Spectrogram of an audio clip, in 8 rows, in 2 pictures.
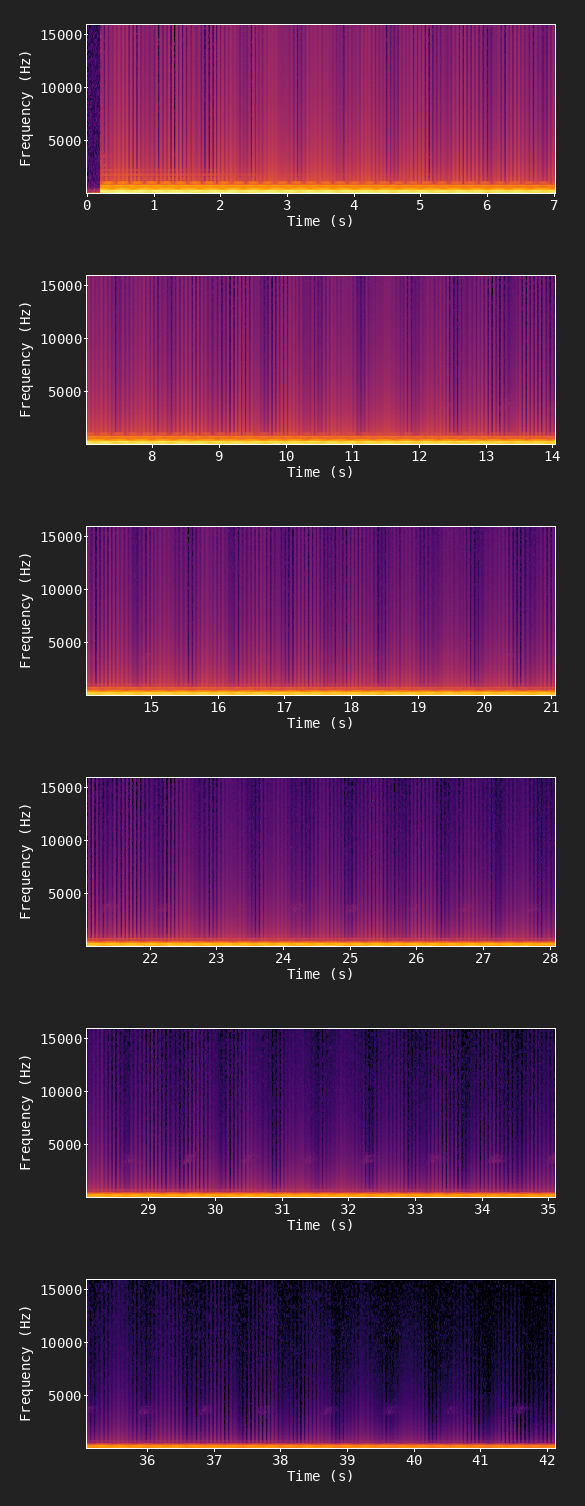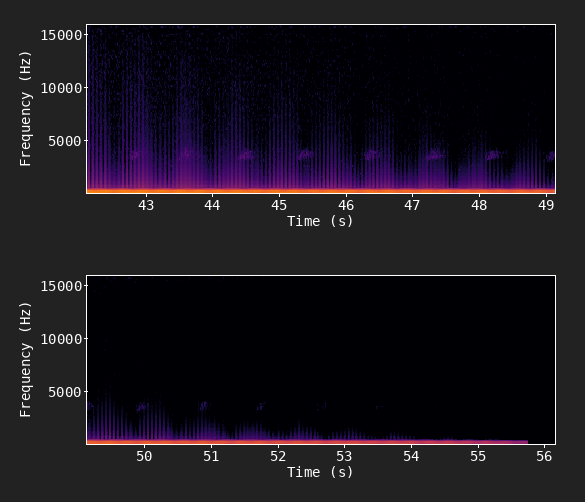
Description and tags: Singing Bowl (Deep Sound)
Nice deep sound of a Tibetan singing bowl soft mallet
Ambient, Audacity, Garageband, home, homerecording, iPhone11, meditation, mindfulness, Monk, Software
